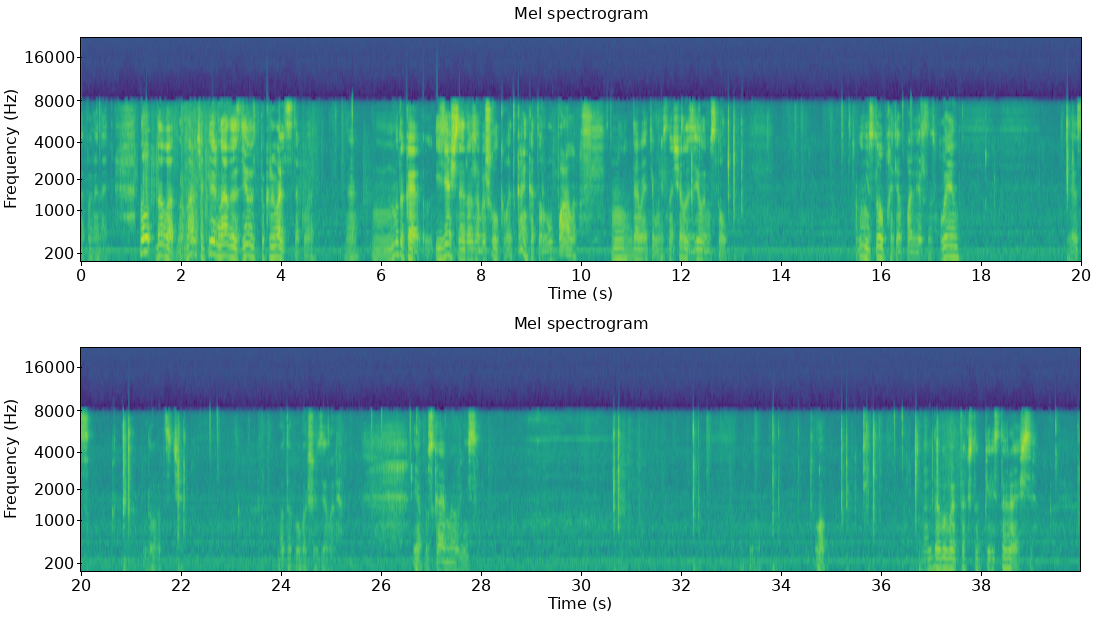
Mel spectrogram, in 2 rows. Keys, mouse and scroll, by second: 3.2-3.5 scroll down 3, 12.4 shift+a, 19.3 s, 22.5-23.1 scroll down 3, 23.6-24.0 scroll up 10, 25.3 click, 26.1 click, 26.7-29.1 scroll down 9, 30.2 g, 36.1 ctrl+z, 37.0-39.5 middle drag, 39.5 KP_3.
